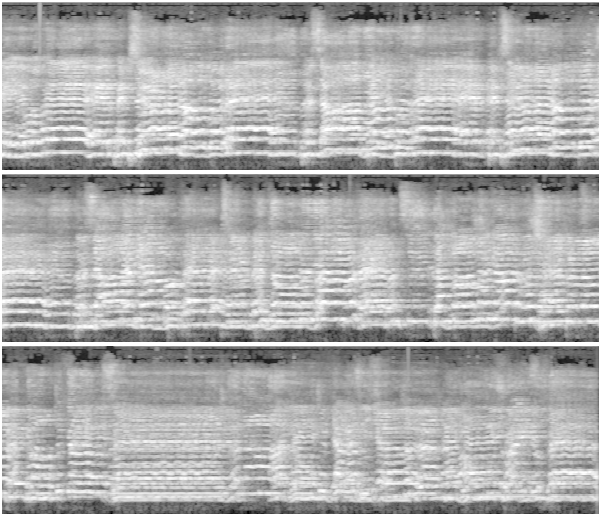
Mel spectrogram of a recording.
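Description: Four women's voices singing a Breton song a cappella in harmony, unaccompanied by instruments.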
